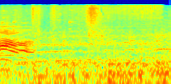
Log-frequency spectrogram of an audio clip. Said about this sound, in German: Ein bisschen gut beschleunigt, gut beschleunigt, aber was ist das für ein Krach hier? Das ist der UFO-Sound für die Zuschauer auf den WPs, dass die überhaupt wissen, dass ein schnelles Auto kommt. Sonst haben die ja keine Idee.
